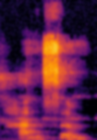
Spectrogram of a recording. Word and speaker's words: handsome: We do not sound the D when it comes before an N or G. Here's some examples. Wednesday, Wednesday. Sandwich, sandwich. Handsome, handsome.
